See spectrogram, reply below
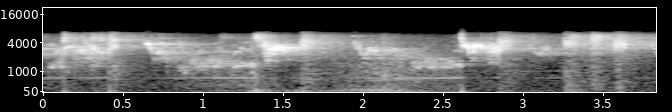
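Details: Breeding sound of a parrot, a string of scratchy, raspy chirps and squeaky rising-falling notes delivered in loose irregular bursts about once a second, with a faint constant background hum.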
